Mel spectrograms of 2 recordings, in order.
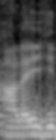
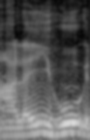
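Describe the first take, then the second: First: The last syllable ends with an 'i' vowel. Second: The last syllable ends with a 'u' vowel. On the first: This is the usual way the word is written. "alaihi dibaca alaihu" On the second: This is the special way the word is recited. "alaihi dibaca alaihu"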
